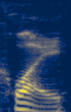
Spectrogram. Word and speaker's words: Quay: And we Allen can spell Keys. key like key spelled like the Q, like Quay, Charter Quay. Oh yeah, yeah. Charter Key.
